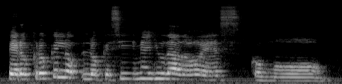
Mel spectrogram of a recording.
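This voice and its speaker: This podcast guest, a Mexican woman in her thirties whose first language is Spanish, is casual and chatty in a conversational interview, sprinkling in fillers and tag questions. Her slightly high voice has lively intonation at a normal speed. A distant mic leaves the recording muffled.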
